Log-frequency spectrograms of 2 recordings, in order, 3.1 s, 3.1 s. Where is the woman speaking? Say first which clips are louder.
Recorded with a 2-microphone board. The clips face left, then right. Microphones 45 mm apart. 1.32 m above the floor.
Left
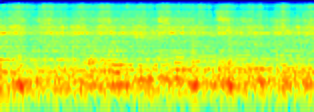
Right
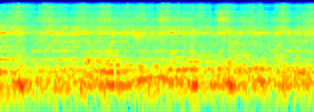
Right 2 dB; 40° right (ahead or behind), 4.5 m.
